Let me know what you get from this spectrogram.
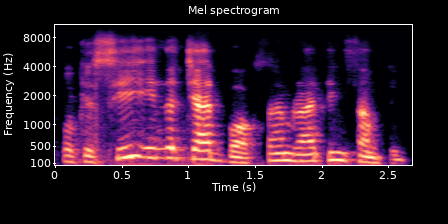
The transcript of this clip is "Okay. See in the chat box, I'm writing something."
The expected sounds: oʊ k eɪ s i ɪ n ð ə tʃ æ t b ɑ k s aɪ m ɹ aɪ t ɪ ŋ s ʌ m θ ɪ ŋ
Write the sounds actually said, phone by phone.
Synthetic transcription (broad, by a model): oʊ k eɪ s i ɪ n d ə tʃ æ t b ɑ k s aɪ m ɹ aɪ t ɪ ŋ s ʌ m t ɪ ŋ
